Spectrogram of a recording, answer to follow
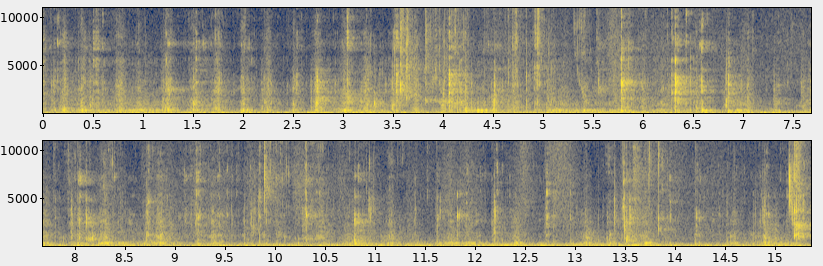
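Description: Close-miked chewing of macarons by two people: soft, sticky mouth sounds broken by many small, irregular crisp clicks.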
